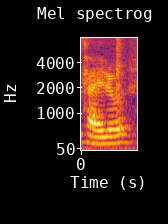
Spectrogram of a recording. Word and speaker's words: Ciro: rock and we're called Cairo it's spelled c i r o but pronounced Cairo we're a heavy well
